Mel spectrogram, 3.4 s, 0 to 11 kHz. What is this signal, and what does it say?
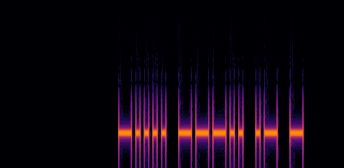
Morse code, heard as a keyed tone, about 28 wpm, 700 Hz. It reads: 68AT
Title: Common Cut Numbers - 4-Digit 28wpm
